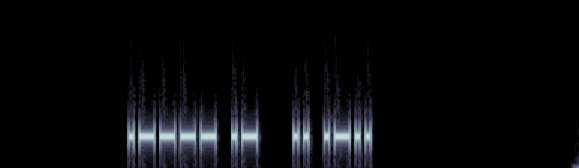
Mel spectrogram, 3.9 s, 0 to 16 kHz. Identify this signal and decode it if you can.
Morse code, heard as a keyed tone, about 35 wpm, 700 Hz. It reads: 1A IL
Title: Field Day Exchanges Encore - 35wpm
